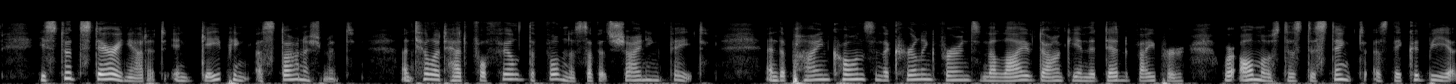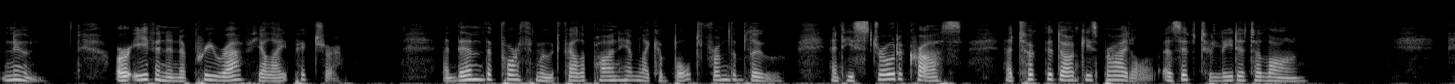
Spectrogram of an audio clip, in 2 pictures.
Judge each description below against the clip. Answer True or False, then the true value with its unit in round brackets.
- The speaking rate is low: False (165 wpm)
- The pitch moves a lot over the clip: False (3.9 semitones)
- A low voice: False (195 Hz)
